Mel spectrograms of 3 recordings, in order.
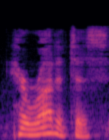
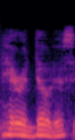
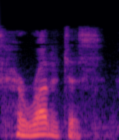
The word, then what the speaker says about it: Herodotus: It reminds me, Herodotus is the correct pronunciation of the famous historian, the father of history. It's not Herodotus, it's Herodotus.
